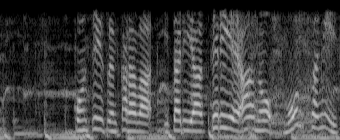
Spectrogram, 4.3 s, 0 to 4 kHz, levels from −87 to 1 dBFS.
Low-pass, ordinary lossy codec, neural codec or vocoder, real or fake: 3.6 kHz; none; codec, 16 kHz, 16 kbps, FreqCodec, larger model; fake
